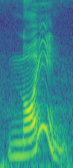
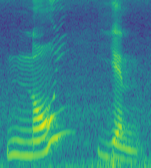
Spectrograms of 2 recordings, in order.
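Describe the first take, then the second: First: Said in the usual way. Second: نوين very slow, split "noyyy... yen"; slow breakdown. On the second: Shown as a demonstration. Teacher shows how she said the diphthong, slow breakdown. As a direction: pull نوين apart into two long syllables. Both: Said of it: "أنا نطقت أوي إزاي؟".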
